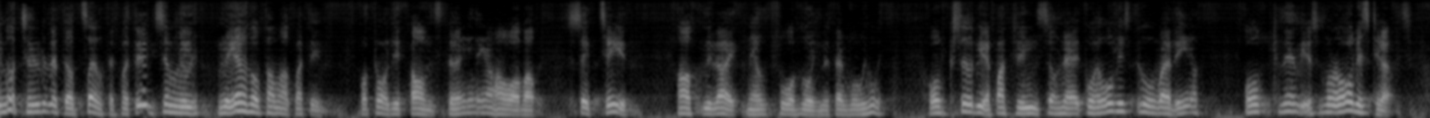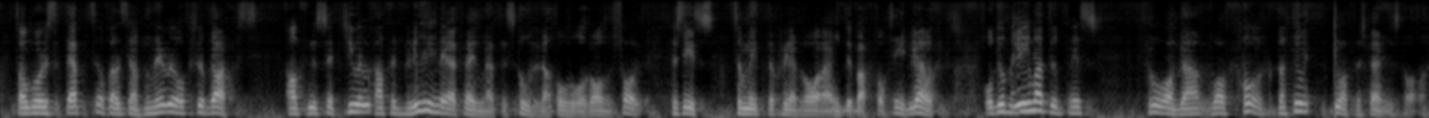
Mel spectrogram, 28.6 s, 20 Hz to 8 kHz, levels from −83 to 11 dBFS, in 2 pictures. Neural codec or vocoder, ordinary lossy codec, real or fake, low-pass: codec, 16 kHz, 0.5 kbps, FreqCodec, larger model; none; fake; none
